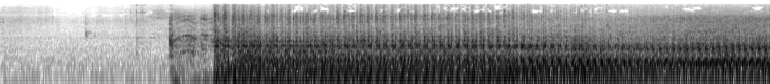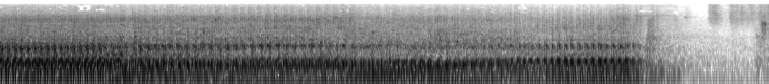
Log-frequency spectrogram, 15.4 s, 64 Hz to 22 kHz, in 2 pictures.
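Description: The 1934 Buick's swapped-in V8 engine cranks briefly about two seconds in, catches at once, and then idles steadily.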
